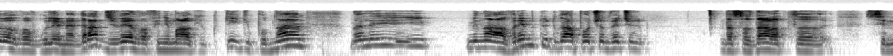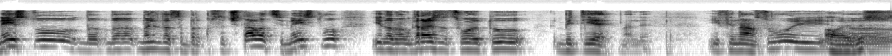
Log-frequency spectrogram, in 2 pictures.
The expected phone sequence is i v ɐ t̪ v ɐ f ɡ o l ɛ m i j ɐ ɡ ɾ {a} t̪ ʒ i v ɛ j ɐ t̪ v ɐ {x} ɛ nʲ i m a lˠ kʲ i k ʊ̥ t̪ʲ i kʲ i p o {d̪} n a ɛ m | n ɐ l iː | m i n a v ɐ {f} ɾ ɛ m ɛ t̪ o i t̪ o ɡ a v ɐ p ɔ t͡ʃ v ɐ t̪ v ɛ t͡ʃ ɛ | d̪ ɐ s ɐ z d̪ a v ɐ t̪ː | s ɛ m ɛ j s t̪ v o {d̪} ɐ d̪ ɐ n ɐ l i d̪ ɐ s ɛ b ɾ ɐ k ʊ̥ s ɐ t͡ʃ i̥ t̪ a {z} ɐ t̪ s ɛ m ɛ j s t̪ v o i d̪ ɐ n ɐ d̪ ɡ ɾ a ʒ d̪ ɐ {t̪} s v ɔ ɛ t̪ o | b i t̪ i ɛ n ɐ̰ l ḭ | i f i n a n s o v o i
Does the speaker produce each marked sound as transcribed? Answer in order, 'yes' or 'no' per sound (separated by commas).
yes, no, yes, no, yes, no, yes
